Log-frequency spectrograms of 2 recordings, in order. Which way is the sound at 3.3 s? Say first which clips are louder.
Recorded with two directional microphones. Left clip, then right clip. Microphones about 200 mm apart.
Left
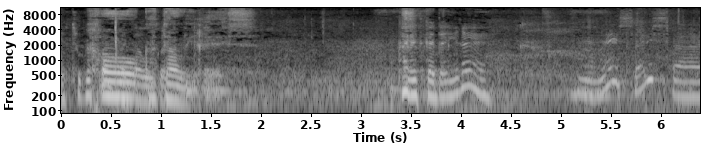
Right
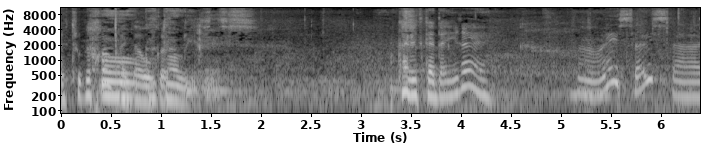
Right 2 dB; 50° right (ahead or behind).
